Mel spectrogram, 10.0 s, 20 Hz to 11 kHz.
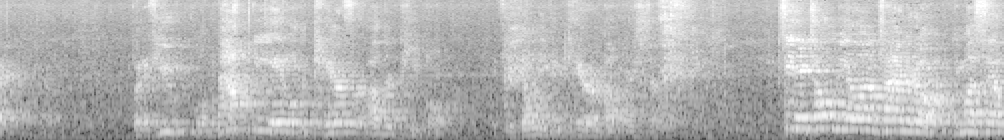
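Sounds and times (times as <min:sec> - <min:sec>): man preaching: 0:01.3 - 0:06.8, 0:07.8 - 0:10.0.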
